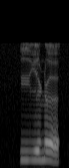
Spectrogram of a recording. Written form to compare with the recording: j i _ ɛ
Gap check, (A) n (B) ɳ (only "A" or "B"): B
